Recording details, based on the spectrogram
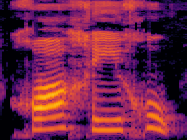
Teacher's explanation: خو ہے ہمیشہ موٹا پڑا جاتا ہے، گلے کا پہلا حصہ یوز کریے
